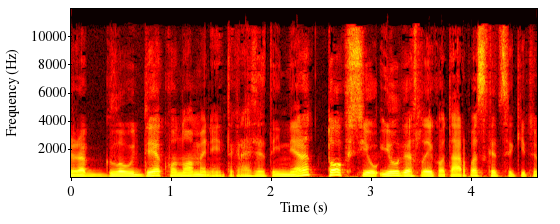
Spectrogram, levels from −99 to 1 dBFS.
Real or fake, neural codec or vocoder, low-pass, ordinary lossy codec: real; none; 10.8 kHz; AAC, 48 kbps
